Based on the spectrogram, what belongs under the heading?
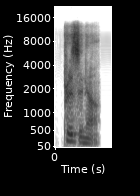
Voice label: "prisoner", Indian; Dictionary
